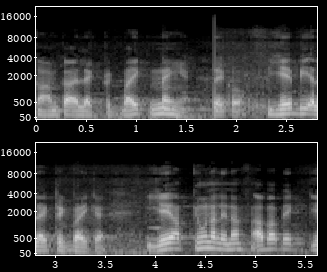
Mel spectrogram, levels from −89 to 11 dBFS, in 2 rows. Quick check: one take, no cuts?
no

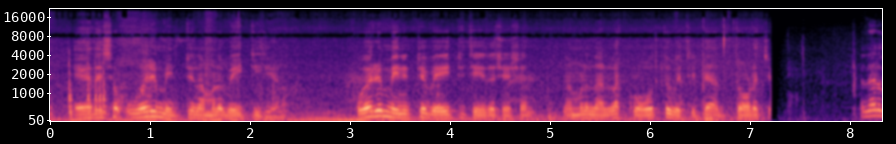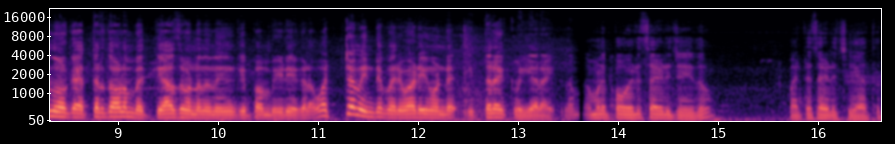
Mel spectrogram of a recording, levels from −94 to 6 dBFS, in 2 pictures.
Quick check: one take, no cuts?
no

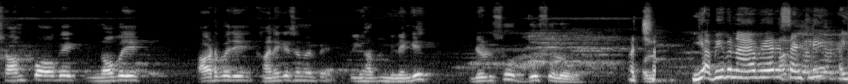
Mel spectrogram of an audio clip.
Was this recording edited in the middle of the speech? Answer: yes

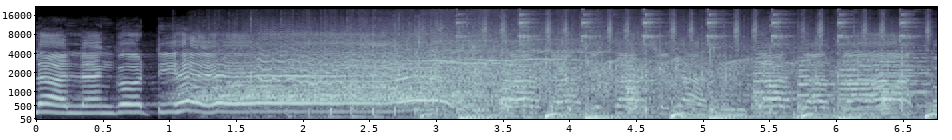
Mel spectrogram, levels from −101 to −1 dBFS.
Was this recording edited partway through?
yes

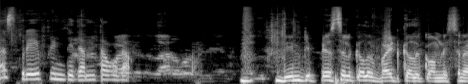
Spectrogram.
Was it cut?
no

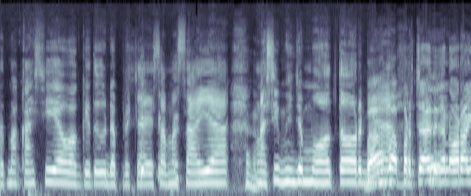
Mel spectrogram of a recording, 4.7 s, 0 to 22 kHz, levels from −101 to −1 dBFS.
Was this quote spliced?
no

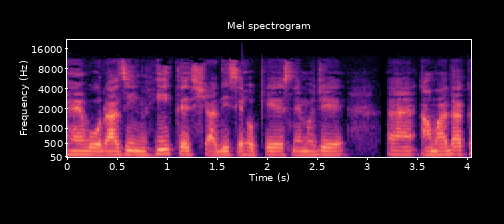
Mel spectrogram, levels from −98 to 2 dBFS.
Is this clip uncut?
no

